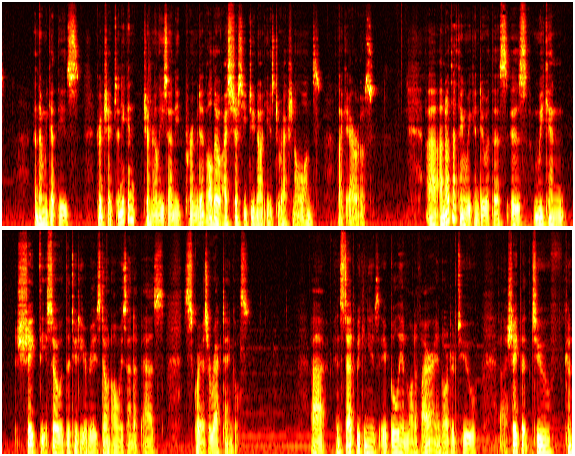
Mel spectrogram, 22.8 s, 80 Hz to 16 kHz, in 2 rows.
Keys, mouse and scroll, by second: 0.1-0.6 scroll up 2, 1.3 click, 1.4 shift+d, 2.0-2.5 scroll up 7, 2.5 g, 4.4-6.3 drag, 6.3 s, 8.1-10.0 drag, 10.0-11.6 scroll down 5, 11.6-13.5 drag, 13.5-13.8 scroll up 7, 13.9 a, 14.0 a, 14.2 click, 14.4-14.8 scroll down 1, 14.8 s, 15.5 scroll up 2, 15.7 s, 17.0-22.4 drag, 22.4 g.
